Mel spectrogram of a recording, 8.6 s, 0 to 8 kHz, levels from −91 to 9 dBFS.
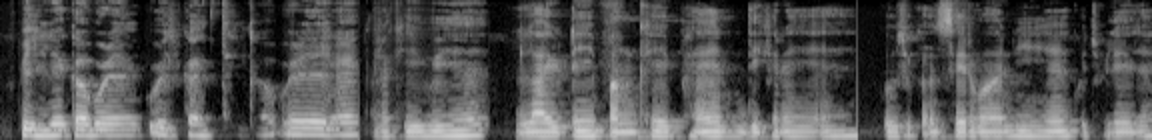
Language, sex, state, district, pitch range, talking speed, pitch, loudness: Hindi, male, Bihar, Bhagalpur, 100-120 Hz, 145 wpm, 105 Hz, -19 LUFS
